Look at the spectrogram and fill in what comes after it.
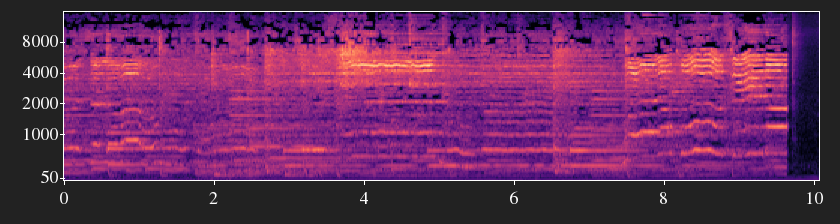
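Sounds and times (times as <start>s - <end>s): child singing: 0.0s - 9.7s
instrumental backing music: 0.0s - 9.8s.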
